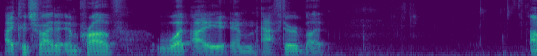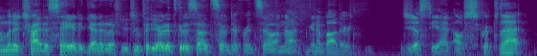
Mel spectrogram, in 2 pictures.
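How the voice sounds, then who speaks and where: Man, deep voice, casual vlog talk, off the cuff, hesitant, meandering delivery. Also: steady tone, moderate pace. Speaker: vlogger. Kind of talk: casual unscripted video diary.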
